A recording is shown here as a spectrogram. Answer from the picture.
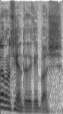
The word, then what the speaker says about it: Kate Bush: Vamos a pasar ahora a una música de Kate Bush o Kate Bush.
